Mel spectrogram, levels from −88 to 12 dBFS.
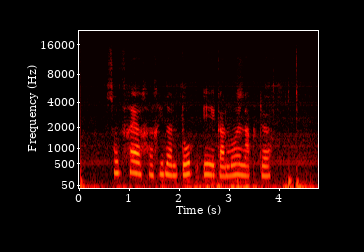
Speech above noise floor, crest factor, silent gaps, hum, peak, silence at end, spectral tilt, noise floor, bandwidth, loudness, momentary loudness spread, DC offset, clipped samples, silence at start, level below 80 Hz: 22 dB; 18 dB; none; none; -20 dBFS; 0.1 s; -6.5 dB/octave; -58 dBFS; 14.5 kHz; -36 LUFS; 17 LU; under 0.1%; under 0.1%; 0.05 s; -54 dBFS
